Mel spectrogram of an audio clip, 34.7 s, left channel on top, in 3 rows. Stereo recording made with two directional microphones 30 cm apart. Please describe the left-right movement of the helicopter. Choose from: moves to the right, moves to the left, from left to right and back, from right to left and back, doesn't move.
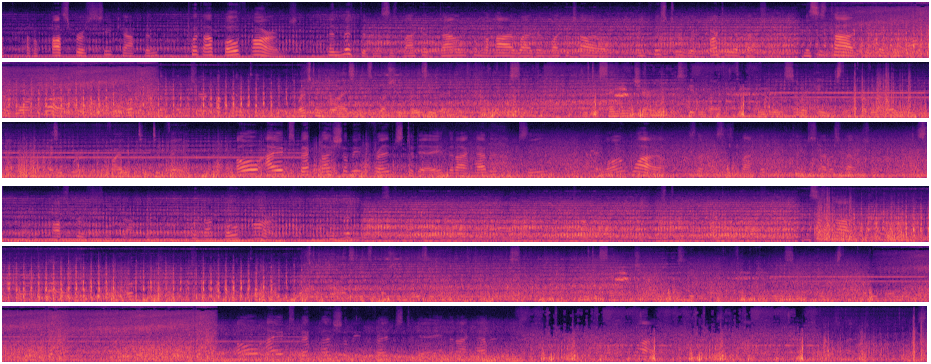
moves to the left.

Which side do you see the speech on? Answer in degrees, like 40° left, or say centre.
40° left.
